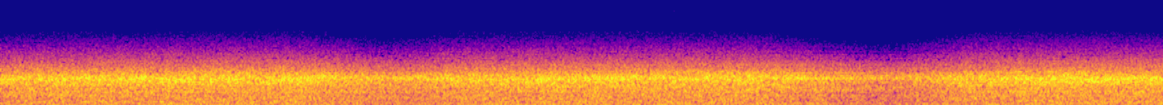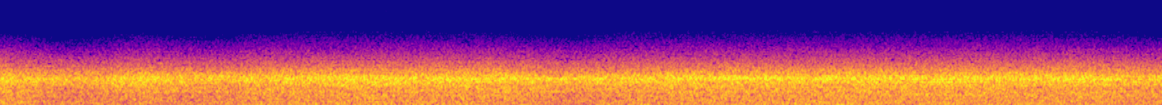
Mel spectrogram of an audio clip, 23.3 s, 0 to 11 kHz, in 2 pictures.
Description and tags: Wind 1 Loop
Manufactured Wind Effect. Pink noise with a Low Pass Filter and Reverb Effects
